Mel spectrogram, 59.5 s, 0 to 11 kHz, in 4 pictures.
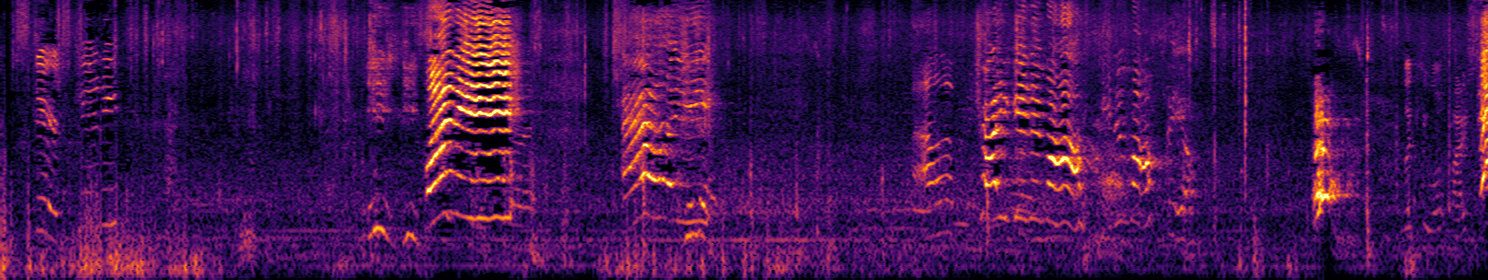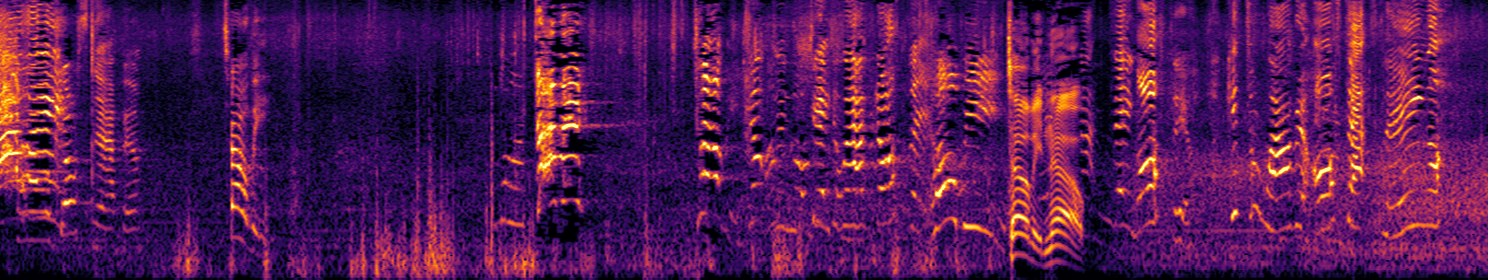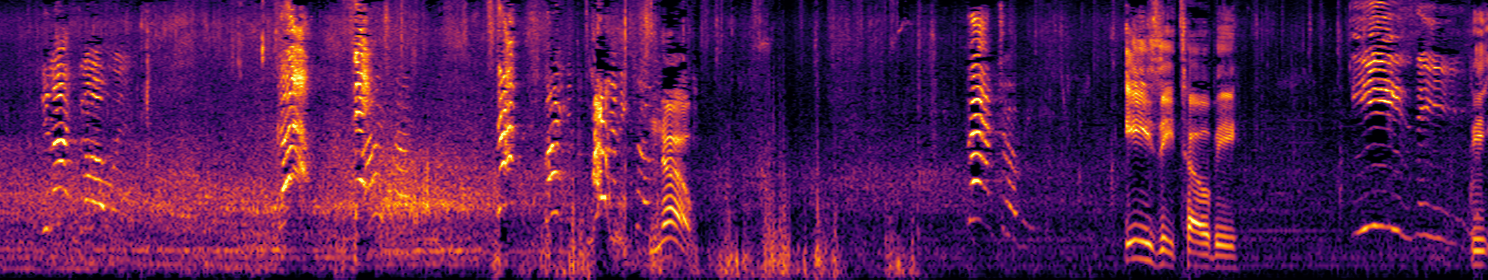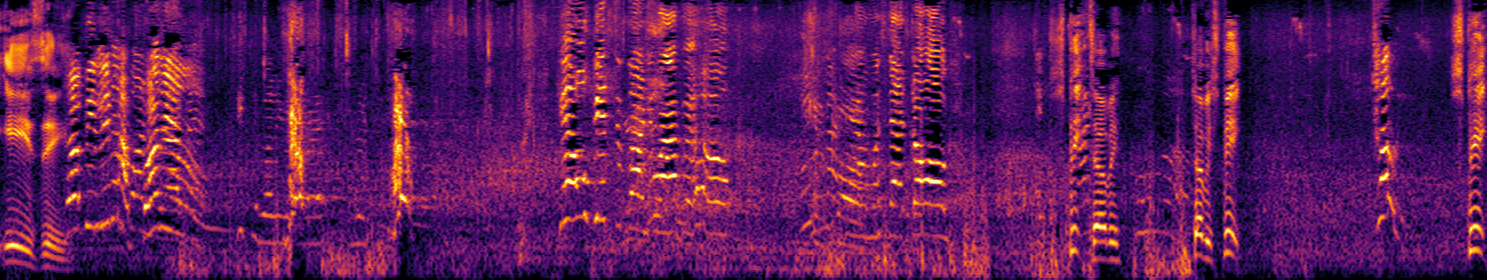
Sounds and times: Outside, urban or manmade: 0.0 - 59.5
Canidae, dogs, wolves: 13.1 - 13.6, 35.6 - 36.1, 47.5 - 47.9, 48.5 - 49.1
Dog: 13.1 - 13.6, 35.6 - 36.1, 47.5 - 47.9, 48.5 - 49.0.

